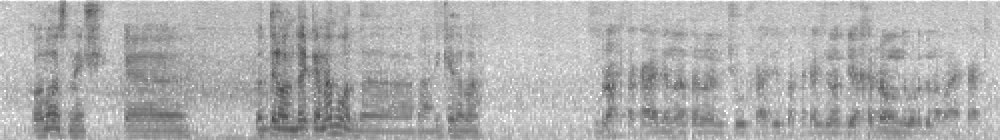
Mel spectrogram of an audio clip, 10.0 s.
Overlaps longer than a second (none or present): none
